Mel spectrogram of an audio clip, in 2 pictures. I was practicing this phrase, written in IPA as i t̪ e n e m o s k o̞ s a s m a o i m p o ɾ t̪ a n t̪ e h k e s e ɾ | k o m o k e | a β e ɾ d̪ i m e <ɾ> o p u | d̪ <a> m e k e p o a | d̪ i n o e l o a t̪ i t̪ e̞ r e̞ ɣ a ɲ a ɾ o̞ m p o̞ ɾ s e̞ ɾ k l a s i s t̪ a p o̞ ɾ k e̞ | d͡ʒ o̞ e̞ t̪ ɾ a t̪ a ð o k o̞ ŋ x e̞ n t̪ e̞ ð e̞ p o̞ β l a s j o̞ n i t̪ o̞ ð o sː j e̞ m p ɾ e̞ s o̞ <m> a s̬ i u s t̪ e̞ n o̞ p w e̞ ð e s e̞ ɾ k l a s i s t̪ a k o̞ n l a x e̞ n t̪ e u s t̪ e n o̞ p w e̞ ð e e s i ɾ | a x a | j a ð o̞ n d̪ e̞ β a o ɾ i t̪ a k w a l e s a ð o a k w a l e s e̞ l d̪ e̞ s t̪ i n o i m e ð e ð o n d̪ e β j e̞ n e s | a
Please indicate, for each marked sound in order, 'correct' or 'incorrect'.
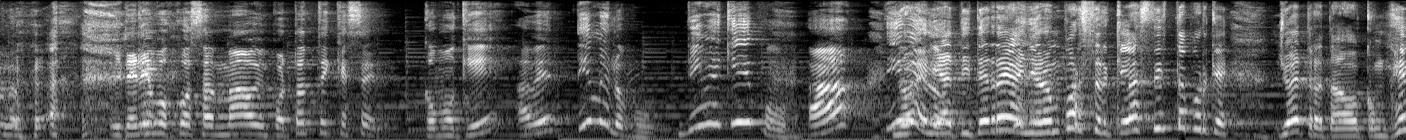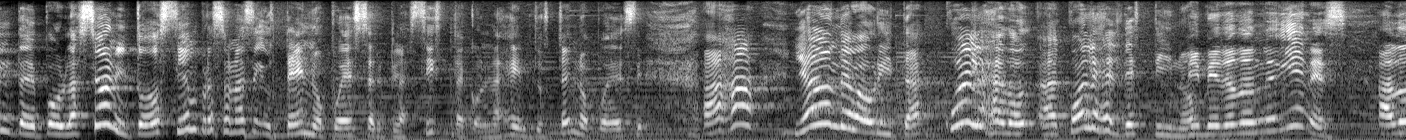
incorrect, incorrect, incorrect

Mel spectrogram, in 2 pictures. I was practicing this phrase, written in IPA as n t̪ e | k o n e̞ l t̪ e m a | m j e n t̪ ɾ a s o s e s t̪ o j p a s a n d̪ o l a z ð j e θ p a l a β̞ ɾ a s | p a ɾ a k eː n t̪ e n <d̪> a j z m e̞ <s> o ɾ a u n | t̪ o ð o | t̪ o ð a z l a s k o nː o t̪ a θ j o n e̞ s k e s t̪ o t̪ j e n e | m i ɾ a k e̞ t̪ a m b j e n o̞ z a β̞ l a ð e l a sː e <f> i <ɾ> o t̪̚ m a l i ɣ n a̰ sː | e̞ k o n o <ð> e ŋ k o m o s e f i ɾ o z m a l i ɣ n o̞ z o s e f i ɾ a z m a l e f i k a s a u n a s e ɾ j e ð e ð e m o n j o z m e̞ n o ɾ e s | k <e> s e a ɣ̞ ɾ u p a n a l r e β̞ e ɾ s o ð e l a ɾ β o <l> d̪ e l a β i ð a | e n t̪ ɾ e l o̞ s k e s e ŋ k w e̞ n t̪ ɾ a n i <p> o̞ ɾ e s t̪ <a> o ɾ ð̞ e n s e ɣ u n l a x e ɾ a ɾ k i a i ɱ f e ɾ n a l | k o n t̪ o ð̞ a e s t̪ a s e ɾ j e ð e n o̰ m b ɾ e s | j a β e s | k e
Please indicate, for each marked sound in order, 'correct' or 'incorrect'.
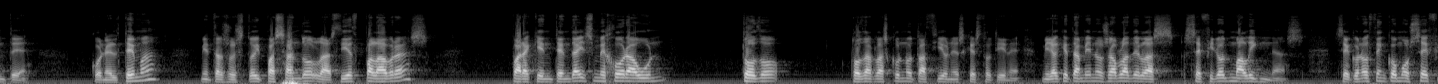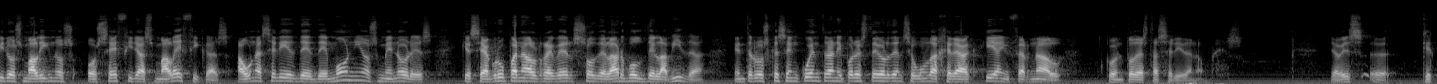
correct, incorrect, correct, correct, incorrect, correct, correct, correct, incorrect

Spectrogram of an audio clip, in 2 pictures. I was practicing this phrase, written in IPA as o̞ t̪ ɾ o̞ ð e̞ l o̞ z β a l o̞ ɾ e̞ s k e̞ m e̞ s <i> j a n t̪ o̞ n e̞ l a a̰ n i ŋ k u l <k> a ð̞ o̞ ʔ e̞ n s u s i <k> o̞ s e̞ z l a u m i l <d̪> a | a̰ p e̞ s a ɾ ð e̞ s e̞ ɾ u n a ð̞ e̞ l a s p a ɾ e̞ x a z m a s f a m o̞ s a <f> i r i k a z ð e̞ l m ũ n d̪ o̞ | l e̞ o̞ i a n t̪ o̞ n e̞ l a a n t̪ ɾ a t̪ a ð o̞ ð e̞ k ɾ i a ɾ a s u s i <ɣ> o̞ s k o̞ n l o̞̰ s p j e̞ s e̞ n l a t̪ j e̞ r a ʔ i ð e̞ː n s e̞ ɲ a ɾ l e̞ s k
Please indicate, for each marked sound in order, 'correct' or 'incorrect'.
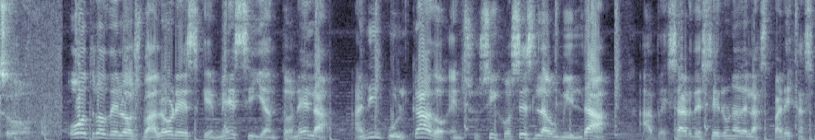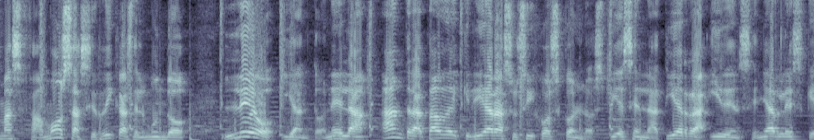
correct, correct, incorrect, correct, incorrect, incorrect

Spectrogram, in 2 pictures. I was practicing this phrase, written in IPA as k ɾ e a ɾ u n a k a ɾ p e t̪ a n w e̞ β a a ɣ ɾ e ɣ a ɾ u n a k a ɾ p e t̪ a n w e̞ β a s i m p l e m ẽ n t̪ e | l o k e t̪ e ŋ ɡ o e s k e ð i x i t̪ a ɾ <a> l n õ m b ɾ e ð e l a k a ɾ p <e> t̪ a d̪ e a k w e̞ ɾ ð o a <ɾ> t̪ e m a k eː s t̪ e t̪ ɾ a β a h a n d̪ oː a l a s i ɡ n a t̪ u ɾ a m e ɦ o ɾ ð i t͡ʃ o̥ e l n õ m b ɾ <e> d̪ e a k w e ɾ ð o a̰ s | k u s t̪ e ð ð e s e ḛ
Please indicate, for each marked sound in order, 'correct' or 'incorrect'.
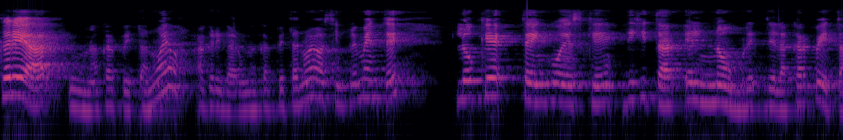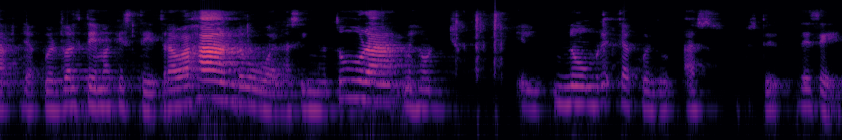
incorrect, correct, incorrect, correct

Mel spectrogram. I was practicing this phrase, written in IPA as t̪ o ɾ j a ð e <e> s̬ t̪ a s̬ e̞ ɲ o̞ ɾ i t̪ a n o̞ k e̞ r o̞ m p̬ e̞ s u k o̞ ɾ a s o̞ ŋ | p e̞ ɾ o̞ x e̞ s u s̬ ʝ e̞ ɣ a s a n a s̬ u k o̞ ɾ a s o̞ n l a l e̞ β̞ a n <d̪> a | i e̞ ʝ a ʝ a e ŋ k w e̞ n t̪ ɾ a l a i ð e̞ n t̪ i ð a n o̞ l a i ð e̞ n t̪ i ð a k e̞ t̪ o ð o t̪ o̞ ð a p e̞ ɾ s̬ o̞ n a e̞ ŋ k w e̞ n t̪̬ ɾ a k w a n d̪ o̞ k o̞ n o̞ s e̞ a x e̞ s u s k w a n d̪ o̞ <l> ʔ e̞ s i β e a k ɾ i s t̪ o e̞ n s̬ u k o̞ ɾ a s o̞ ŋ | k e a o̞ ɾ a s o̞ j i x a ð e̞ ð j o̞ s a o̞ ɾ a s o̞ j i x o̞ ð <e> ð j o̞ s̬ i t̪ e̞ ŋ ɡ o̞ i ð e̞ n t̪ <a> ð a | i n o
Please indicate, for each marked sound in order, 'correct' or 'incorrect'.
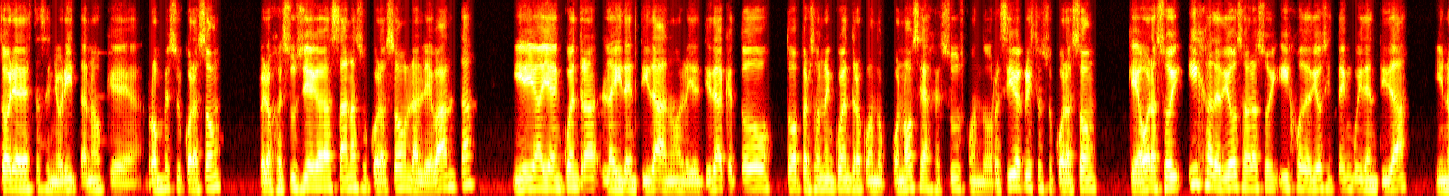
correct, incorrect, incorrect, correct, incorrect

